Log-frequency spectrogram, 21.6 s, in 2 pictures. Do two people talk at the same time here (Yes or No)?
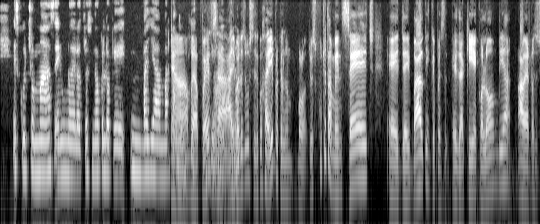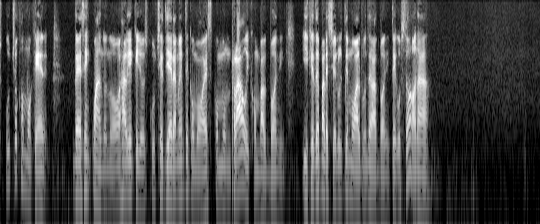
Yes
